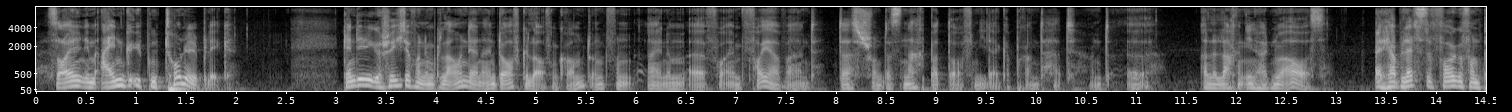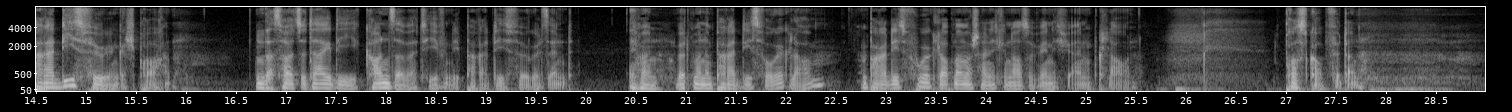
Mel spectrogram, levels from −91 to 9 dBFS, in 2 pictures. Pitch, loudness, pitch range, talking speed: 95 Hz, -24 LUFS, 85-120 Hz, 150 wpm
